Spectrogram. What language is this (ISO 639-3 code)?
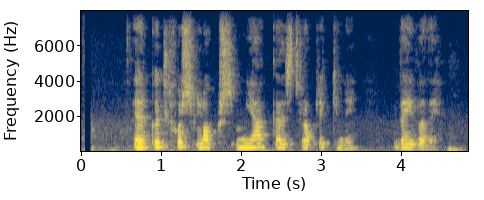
isl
